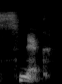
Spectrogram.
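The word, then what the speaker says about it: SNCC: Student Nonviolent Coordinating Committee also known as Snick pronounced how I'm writing it on the screen Snick was a group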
